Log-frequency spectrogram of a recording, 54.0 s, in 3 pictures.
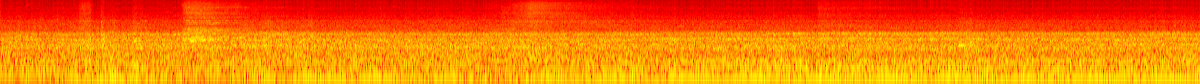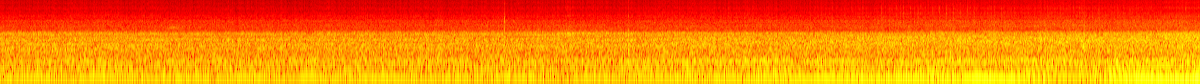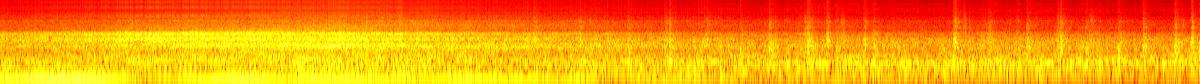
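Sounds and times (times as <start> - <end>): train cars rumbling on rails: 0.0 - 54.0
short hisses: 2.7 - 3.9.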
